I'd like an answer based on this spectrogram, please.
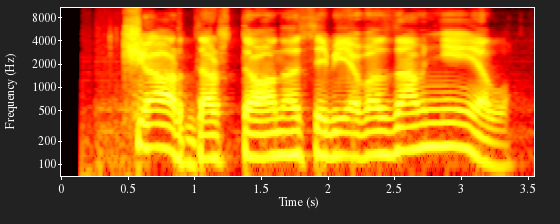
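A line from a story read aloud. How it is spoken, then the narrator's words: Angry complaining. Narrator (Russian): Сердито жаловался, вероятно, злясь на себя, что он не ровня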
